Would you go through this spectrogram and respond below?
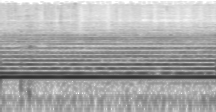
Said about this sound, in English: Sorry, we're joined by the loud... It's the loud train. I get different trains by my house. This one I recognize as being the louder one.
